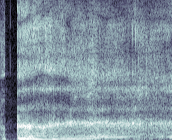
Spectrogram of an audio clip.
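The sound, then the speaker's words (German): A voice imitates a cappuccino machine's milk steam wand as heard in the background while performing a show, producing a loud, steady breathy hiss that lasts over a second, with a low groaning tone wavering underneath. “Das, das ist eines der schlimmsten Geräusche, die es gibt. Beim Auftreten. Cappuccino, äh, Milchdüse.”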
